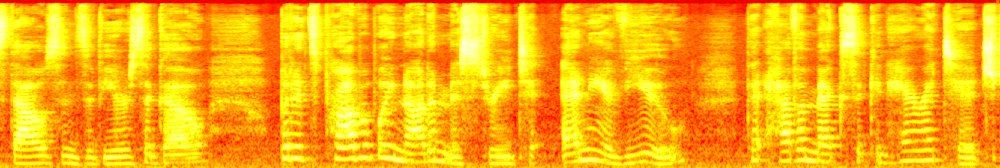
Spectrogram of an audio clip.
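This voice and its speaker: A woman with a slightly low voice reads and explains to children like a teacher. Her delivery is deliberate and instructive, stretching words for emphasis, over faint background noise. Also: gravelly. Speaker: teacher reading to pupils. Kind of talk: storybook read-aloud and explanation for children.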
